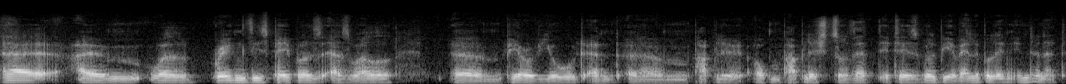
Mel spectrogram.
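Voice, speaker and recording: A man speaking at a fairly slow pace, with noticeable background noise. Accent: German. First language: German. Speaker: physics professor. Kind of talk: interview. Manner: halting.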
